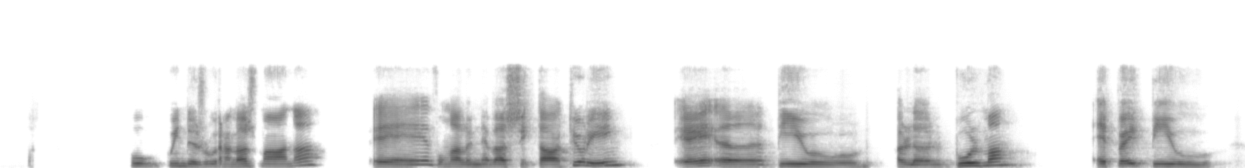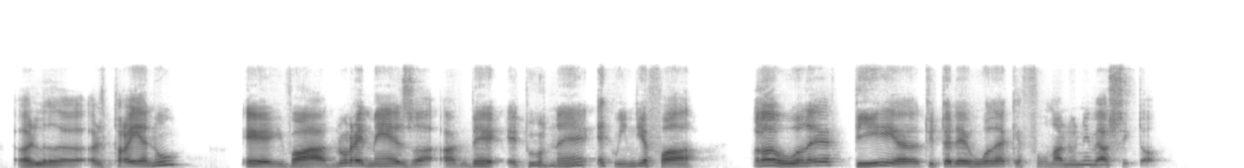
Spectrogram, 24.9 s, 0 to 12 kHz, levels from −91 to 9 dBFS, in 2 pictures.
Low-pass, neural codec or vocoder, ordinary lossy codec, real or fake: 7.2 kHz; codec, 16 kHz, 1 kbps, X-Codec, HuBERT features, trained on LibriSpeech; none; fake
